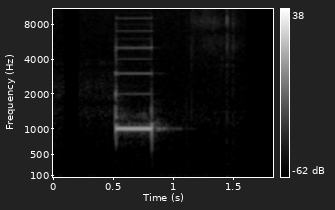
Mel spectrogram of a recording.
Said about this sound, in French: tu peux me laisser un message après le bip sonore qui va suivre, merci.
